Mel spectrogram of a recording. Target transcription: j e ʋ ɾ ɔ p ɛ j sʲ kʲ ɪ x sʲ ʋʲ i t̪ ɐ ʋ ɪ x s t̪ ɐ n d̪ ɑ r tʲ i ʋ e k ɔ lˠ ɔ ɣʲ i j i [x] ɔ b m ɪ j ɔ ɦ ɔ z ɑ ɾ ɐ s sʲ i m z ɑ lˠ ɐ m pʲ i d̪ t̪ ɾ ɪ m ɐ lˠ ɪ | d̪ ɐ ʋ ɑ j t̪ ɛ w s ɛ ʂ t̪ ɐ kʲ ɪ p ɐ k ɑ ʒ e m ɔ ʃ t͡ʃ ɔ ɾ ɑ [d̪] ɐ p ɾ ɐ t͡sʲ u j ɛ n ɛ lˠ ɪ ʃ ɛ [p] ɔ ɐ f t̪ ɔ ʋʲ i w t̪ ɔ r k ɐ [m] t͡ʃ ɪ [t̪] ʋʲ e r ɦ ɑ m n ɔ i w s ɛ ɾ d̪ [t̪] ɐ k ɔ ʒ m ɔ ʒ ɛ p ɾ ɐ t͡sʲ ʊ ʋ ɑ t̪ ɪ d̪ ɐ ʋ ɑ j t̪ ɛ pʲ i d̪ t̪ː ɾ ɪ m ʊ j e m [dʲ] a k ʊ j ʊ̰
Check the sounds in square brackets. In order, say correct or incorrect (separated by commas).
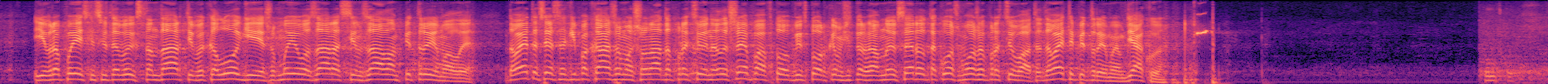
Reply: incorrect, correct, correct, correct, correct, correct, correct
